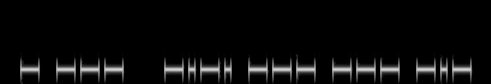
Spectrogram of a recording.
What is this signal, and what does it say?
Morse code, heard as a keyed tone, about 20 wpm, 700 Hz. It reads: TO COOK
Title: Sentences from Top 1000 Words - Review Part 4 - 20wpm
